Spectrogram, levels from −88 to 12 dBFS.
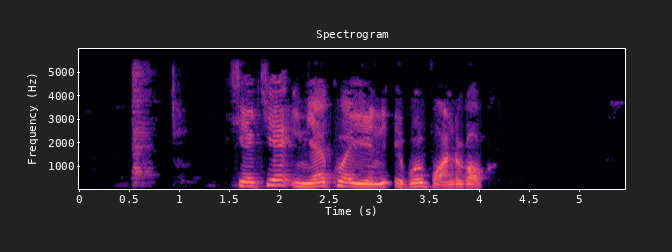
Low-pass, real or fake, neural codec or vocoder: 5.4 kHz; real; none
